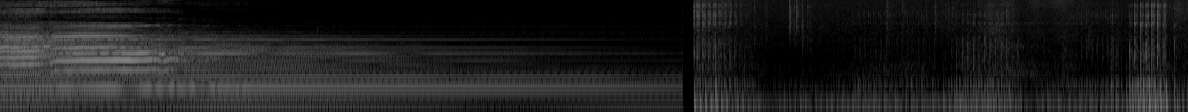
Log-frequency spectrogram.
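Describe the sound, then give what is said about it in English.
A cat purrs in a steady, rhythmic rumble with repeated breath-timed pulses. It follows a sustained, buzzing harmonic electronic tone that stops abruptly. “you're with me and my cat, Morrissey, the good-looking and pleasant to be around.”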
